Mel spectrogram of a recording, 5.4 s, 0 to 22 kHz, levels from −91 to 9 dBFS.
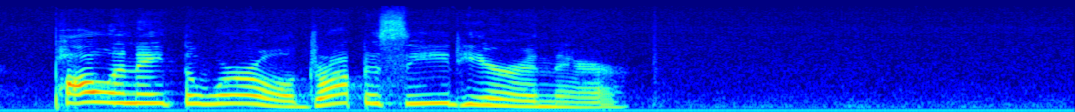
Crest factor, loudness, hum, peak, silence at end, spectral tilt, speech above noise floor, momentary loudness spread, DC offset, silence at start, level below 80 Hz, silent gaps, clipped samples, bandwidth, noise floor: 18 dB; -24 LUFS; none; -8 dBFS; 2.25 s; -6.5 dB/octave; 33 dB; 11 LU; under 0.1%; 0.3 s; -58 dBFS; none; under 0.1%; 15.5 kHz; -57 dBFS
